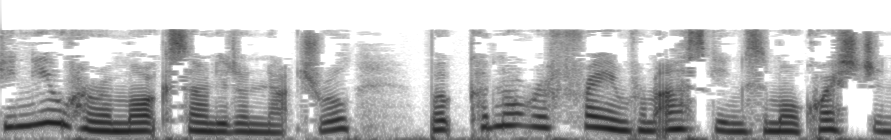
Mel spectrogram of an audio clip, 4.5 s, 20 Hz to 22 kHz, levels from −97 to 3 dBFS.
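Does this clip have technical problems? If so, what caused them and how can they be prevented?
Yes. All the way through, this speech has a watery, swirly quality, with the s sounds turning chirpy and metallic. That's likely MP3 compression at a bitrate around 40 kbps, where the encoder runs short of bits and lets weak frequency lines flicker on and off between frames. To avoid it, encode at a higher bitrate or keep an uncompressed copy for any further work.

There's also a pre-echo from 2.12 to 2.15 s: a hiss, rising about 13 dB, creeps in roughly 32 ms ahead of a sharp attack and softens it. The codec smeared its quantisation noise across a long transform block, which fits a window of about 52 ms with no switch to short blocks, so the quiet gap before the attack got filled. An encoder that switches to short blocks on transients, or simply a higher bitrate, would prevent this.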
